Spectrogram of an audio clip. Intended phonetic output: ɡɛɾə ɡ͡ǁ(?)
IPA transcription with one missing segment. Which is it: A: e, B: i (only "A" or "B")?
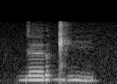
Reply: B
